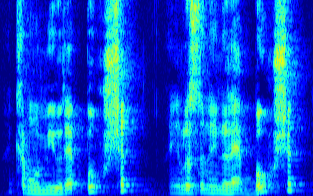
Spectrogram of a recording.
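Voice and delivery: acted-out indignant snapping; angry retort. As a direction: push back hard and loud. Acted quarrel with partner.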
